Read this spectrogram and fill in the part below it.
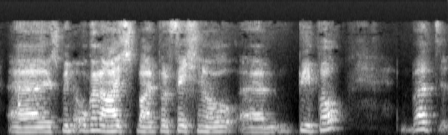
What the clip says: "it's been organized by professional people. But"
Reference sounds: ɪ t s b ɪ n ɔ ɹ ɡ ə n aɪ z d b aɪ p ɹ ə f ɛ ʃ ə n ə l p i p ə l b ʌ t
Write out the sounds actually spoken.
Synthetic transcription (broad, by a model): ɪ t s b ɪ n ɔ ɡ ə n aɪ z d b aɪ p ɹ ə f ɛ ʃ ə n ə l p i p ə l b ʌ t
